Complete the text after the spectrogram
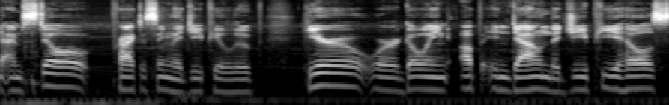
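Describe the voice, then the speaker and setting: A young man talking casually over his riding footage as a motovlogger, relaxed and enthusiastic, a little rambling. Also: fairly low pitch, a little hiss or hum.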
